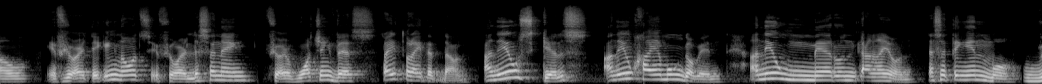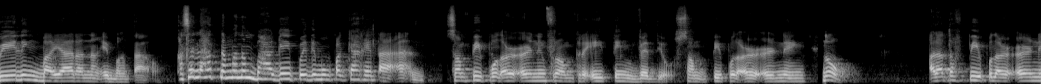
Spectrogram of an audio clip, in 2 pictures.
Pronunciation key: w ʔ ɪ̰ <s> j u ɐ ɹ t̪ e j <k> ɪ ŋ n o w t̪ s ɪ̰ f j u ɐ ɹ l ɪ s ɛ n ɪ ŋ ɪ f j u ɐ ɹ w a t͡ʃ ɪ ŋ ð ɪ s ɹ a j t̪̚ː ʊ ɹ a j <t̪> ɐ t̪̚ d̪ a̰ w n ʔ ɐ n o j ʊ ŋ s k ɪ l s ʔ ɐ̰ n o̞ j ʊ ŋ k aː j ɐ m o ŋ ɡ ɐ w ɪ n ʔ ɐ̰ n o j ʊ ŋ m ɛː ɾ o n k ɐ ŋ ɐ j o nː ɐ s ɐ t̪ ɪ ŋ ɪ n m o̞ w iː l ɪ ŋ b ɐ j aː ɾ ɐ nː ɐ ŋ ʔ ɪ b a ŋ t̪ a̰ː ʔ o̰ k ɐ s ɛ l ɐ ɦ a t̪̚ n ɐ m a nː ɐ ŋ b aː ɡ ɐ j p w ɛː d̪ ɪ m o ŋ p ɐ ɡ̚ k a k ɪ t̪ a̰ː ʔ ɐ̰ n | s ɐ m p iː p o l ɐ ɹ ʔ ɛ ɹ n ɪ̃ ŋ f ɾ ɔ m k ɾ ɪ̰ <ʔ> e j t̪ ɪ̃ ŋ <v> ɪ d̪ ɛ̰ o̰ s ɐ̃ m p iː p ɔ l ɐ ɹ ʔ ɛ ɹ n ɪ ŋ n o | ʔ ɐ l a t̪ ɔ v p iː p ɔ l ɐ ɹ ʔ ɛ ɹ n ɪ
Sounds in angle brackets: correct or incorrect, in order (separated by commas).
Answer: incorrect, correct, correct, correct, correct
